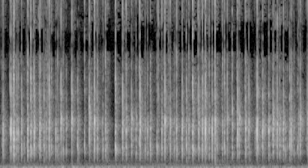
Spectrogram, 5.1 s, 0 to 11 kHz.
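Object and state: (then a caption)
Mechanical keyboard with aluminium case. Fingertips type continuously on a Monsgeek M1 mechanical keyboard with a black aluminum case, plastic keycaps and NK Cream switches. Around 34 short, crisp keystrokes follow in a quick, uneven stream, each clack sharp and bright, centered near 2.5 kHz, with almost no ring and little low end.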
